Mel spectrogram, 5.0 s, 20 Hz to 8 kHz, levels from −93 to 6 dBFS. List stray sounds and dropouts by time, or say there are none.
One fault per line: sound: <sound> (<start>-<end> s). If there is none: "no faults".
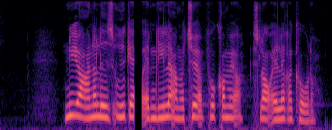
sound: dropout (2.0-2.1 s)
